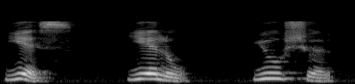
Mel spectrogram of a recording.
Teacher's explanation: When we say Y also, we start with the position of the vowel sound E.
